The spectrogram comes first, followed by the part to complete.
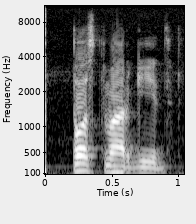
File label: stamps, estonian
